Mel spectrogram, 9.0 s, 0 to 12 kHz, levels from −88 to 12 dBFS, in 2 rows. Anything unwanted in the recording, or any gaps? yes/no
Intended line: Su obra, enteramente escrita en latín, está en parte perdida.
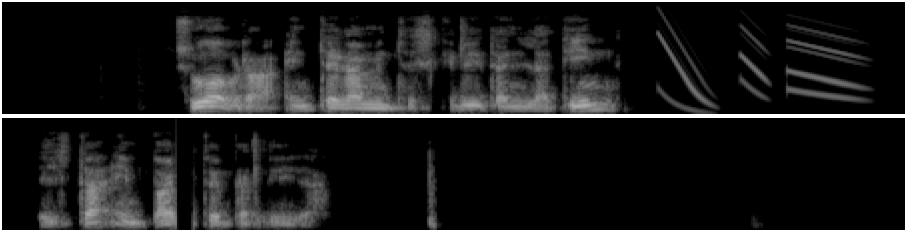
yes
